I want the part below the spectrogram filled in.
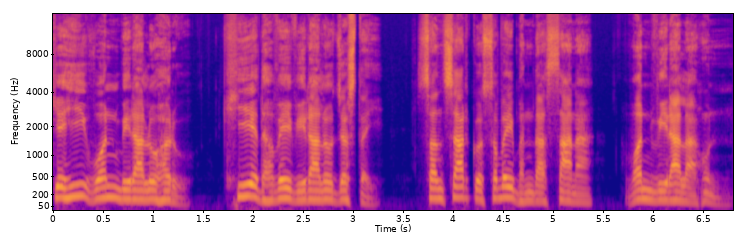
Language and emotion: Nepali, neutral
